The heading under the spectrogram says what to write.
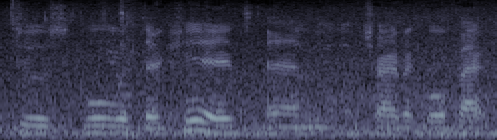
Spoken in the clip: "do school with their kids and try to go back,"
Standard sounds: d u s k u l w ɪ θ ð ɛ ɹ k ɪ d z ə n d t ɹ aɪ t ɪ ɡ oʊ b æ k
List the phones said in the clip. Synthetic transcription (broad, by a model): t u s k u l w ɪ ð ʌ ɹ k ɪ d z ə n t ɹ aɪ t ɪ ɡ oʊ b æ k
